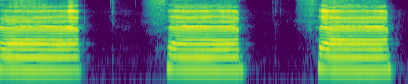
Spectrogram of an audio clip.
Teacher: நுனிநாக்கை நல்லா கூர்மையாக்கிட்டு மேற்பற்கள் இருக்குல்ல, மேற்பற்களுடைய முதல் 2 பற்கள் இருக்குல்ல, பால் பற்கள்னு சொல்லுவோம்ல, அந்த பால் பற்களுடைய ஓரங்களில் போயிட்டு நம்மளோட நுனிநாக்கை லேசாக பதிக்கணும். அழுத்தமாக பதிக்கக்கூடாது, லேசாக பதிக்கணும்.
